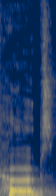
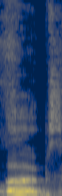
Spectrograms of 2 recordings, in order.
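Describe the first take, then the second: First: The word begins with a sounded H. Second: The word is said the American way, without H.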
